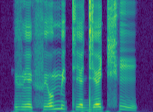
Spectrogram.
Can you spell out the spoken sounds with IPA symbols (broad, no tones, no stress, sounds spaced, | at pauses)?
vʲ æ̃ fʲ o mʲ ə tʲ æ dʲ ɛ t͡ɕʰ i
